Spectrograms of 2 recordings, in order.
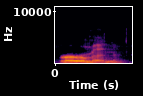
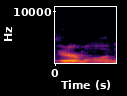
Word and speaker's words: Ehrman: of saying that uh my family says irman it originally was airmon it was a uh it was alf deutsch but uh we say irma we've anglicized it herman you're herman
